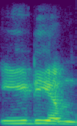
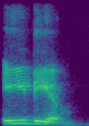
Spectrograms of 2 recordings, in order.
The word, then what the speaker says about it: idiom: a long sentence, you can use an idiom there. So its right pronunciation is idiom.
